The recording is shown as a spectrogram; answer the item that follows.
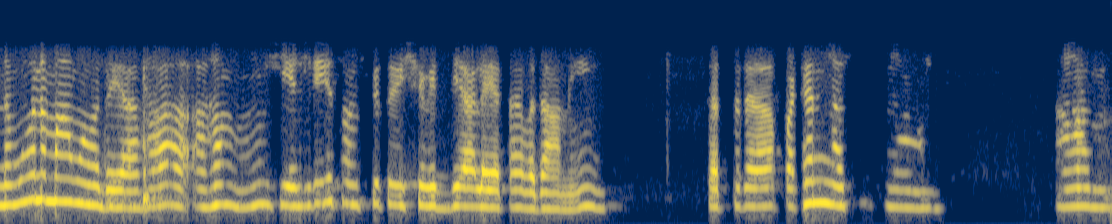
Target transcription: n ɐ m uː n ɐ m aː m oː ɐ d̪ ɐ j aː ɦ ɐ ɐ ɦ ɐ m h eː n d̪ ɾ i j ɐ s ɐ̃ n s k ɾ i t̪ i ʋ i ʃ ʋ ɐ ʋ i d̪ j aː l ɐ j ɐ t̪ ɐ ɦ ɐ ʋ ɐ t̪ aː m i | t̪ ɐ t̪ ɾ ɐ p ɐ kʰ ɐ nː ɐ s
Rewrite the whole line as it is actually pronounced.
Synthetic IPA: n ɐ m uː n ɐ m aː m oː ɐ d̪ ɐ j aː ɦ ɐ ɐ ɦ ɐ m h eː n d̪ ɾ i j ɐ s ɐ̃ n s k ɾ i t̪ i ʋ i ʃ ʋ ɐ ʋ i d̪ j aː l ɐ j ɐ t̪ ɐ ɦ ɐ ʋ ɐ d̪ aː m i | t̪ ɐ t̪ ɾ ɐ p ɐ ʈʰ ɐ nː ɐ s

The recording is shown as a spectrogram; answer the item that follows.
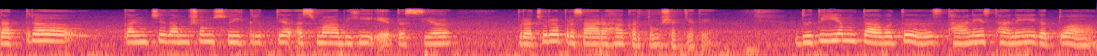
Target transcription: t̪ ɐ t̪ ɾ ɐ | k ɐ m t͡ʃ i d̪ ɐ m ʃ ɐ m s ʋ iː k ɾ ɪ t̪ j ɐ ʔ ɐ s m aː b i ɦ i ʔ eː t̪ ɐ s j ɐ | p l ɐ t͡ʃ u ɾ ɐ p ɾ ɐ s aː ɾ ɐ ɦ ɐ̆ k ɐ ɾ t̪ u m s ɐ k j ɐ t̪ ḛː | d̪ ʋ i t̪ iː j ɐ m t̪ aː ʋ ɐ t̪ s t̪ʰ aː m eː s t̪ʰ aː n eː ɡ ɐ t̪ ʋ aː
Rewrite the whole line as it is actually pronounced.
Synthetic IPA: t̪ ɐ t̪ ɾ ɐ | k ɐ ɲ t͡ʃ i d̪ ɐ m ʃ ɐ m s ʋ iː k ɾ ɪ t̪ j ɐ ʔ ɐ s m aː b i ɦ i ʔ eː t̪ ɐ s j ɐ | p ɾ ɐ t͡ʃ u ɾ ɐ p ɾ ɐ s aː ɾ ɐ ɦ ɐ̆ k ɐ ɾ t̪ u m ʃ ɐ k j ɐ t̪ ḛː | d̪ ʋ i t̪ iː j ɐ m t̪ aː ʋ ɐ t̪ s t̪ʰ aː n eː s t̪ʰ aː n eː ɡ ɐ t̪ ʋ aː

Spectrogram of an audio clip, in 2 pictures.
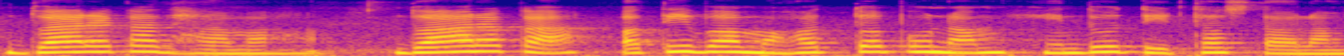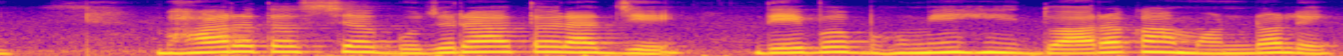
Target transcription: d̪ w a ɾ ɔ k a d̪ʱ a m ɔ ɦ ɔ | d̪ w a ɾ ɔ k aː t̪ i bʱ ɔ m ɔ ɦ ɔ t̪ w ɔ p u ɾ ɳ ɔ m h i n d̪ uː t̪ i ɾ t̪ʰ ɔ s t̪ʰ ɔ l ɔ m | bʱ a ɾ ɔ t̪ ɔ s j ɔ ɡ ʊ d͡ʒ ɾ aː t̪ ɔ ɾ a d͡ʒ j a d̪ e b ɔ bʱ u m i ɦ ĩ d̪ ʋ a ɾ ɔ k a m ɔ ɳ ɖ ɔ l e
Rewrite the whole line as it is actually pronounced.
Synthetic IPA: d̪ w a ɾ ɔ k a d̪ʱ a m ɔ ɦ ɔ | d̪ w a ɾ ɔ k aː t̪ i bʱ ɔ m ɔ ɦ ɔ t̪ w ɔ p u ɾ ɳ ɔ m h i n d̪ u t̪ i ɾ t̪ʰ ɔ s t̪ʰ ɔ l ɔ m | bʱ a ɾ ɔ t̪ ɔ s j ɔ ɡ u d͡ʒ ɾ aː t̪ ɔ ɾ a d͡ʒ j e d̪ e b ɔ bʱ u m i ɦ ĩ d̪ w a ɾ ɔ k a m ɔ ɳ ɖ ɔ l e

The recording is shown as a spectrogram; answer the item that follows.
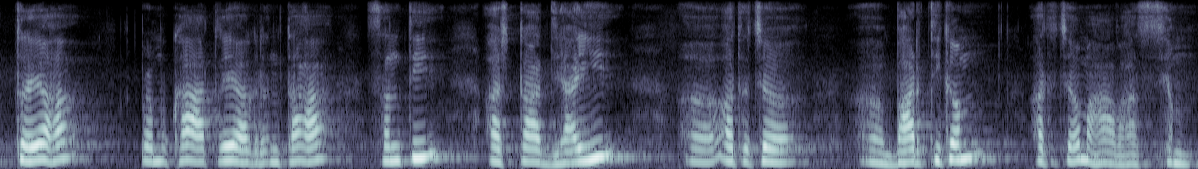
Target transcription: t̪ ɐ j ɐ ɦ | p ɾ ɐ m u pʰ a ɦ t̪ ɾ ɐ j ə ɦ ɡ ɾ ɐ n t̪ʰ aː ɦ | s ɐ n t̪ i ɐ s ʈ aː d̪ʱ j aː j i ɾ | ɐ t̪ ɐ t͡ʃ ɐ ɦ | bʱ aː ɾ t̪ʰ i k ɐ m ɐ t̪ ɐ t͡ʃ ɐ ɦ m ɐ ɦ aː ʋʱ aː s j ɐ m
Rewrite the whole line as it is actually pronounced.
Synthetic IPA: t̪ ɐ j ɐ ɦ | p ɾ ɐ m u kʰ a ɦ t̪ ɾ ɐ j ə ɦ ɡ ɾ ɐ n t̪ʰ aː ɦ | s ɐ n t̪ i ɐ s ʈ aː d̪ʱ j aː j i | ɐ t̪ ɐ t͡ʃ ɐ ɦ | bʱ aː ɾ t̪ i k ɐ m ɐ t̪ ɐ t͡ʃ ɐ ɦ m ɐ ɦ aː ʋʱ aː s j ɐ m

